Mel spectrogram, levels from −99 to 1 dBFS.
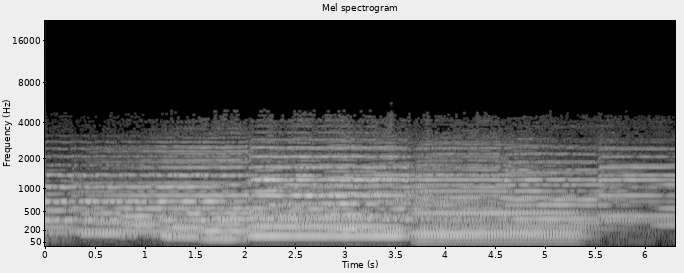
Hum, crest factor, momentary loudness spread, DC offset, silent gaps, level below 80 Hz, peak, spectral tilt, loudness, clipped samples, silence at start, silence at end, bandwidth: none; 16 dB; 7 LU; under 0.1%; none; -52 dBFS; -12 dBFS; -6 dB/octave; -27 LUFS; under 0.1%; 0 s; 0 s; 5 kHz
